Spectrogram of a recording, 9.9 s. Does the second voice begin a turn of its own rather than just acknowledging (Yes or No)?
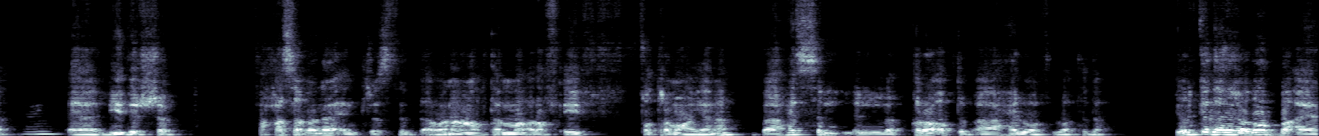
No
